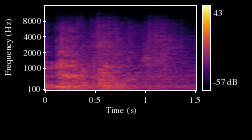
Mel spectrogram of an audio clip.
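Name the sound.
lion roaring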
